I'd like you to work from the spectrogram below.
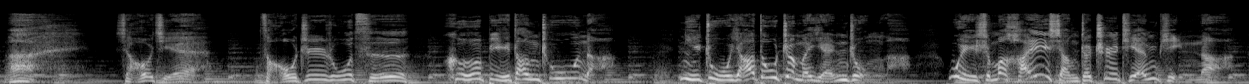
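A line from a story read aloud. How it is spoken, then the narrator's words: Heavy sigh. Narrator (Chinese): 长叹了一口气，说道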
